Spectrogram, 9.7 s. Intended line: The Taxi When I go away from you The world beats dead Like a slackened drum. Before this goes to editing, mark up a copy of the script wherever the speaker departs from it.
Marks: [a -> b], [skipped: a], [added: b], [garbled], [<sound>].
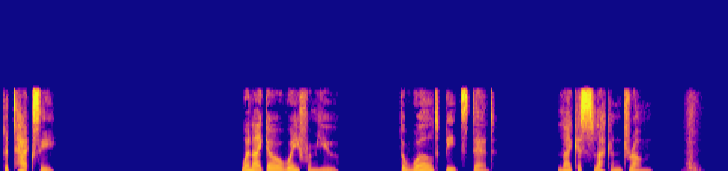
The Taxi When I go away from you The world beats dead Like a slackened drum. [whoosh]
